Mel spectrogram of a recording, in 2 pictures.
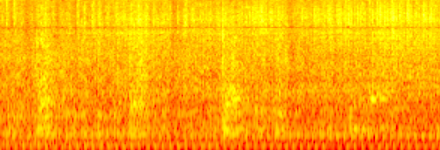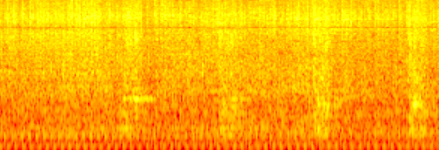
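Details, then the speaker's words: Snowblower small engine running after shaft reinstalled, belt refitted and bent parts bent back: uneven scraping rub about every second underneath; something still sounds bent, may need bending back or a new part. "all right I can't see over there but it sounds like it's bent still so what I'm going to have to do is going to have to put something on here to hold this down"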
